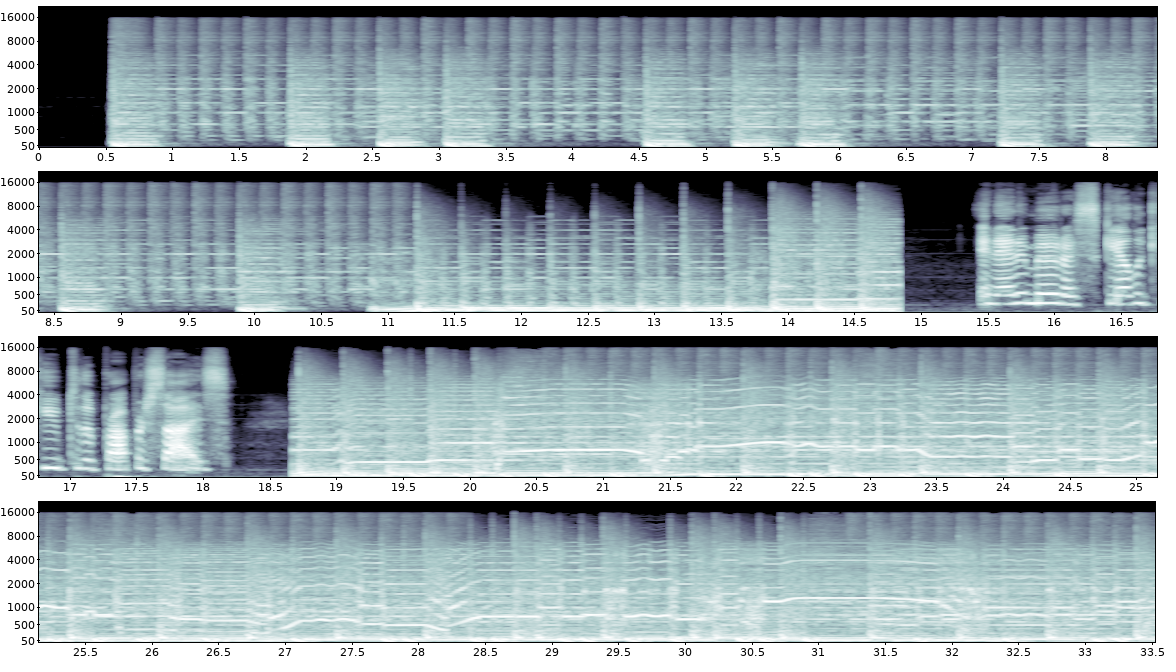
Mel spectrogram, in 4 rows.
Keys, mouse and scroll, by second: 2.2 click, 4.1-4.6 typing, 4.8 Return, 7.1 KP_1, 15.3 Tab, 17.2 middle click, 18.3 click, 19.4-20.7 typing, 23.8 click, 26.3 ctrl+r, 26.9 click, 29.7 alt+a, 30.6 typing, 31.3-32.4 middle drag, 32.8 click.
